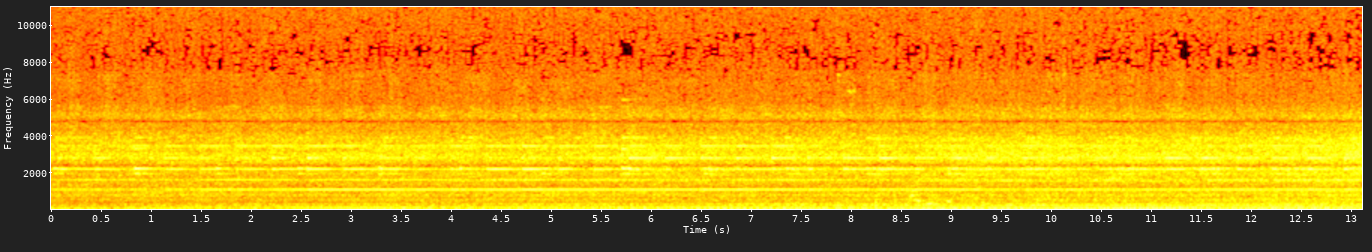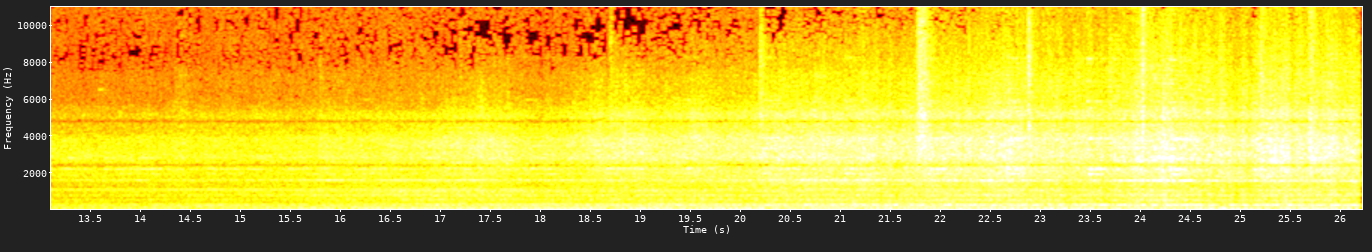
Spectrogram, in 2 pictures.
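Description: A diesel locomotive engine rumbles, growing louder as it approaches.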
